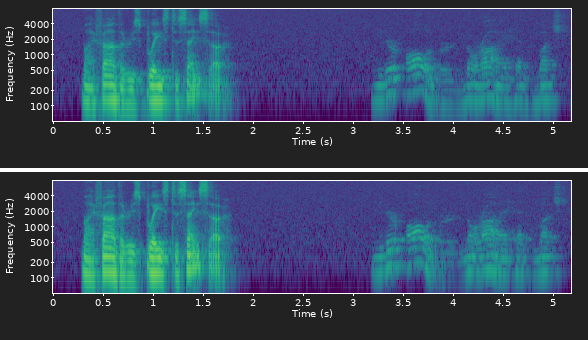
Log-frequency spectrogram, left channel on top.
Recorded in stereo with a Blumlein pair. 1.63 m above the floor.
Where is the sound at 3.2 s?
70° left, 8 m.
